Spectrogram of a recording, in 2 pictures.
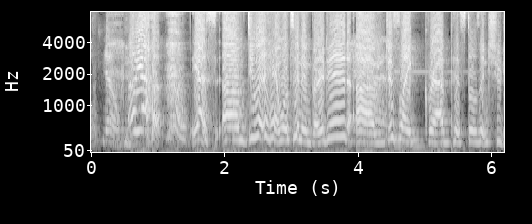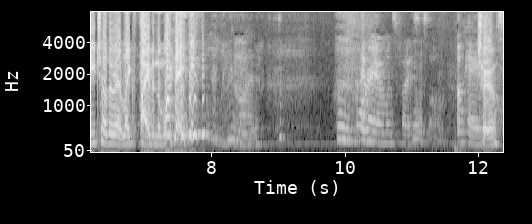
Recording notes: We got bad audio but good vibes.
